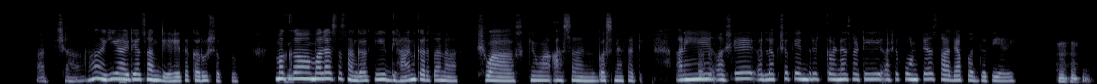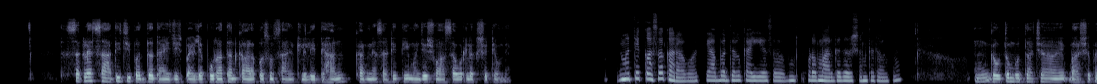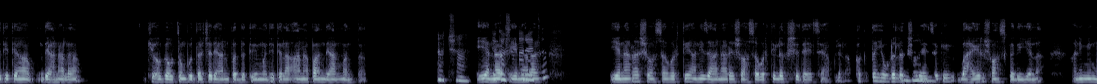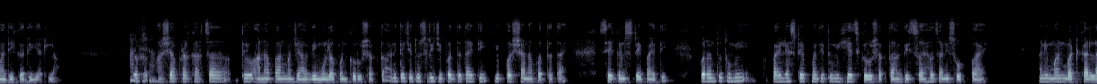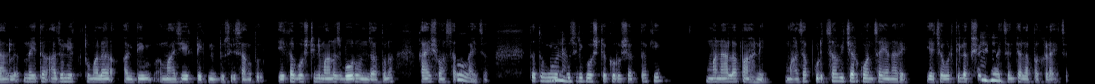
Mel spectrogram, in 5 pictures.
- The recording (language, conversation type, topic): Marathi, podcast, निसर्गात ध्यान कसे सुरू कराल?
- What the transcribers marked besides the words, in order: tapping; in English: "आयडिया"; other background noise; "मध्ये" said as "मधी"; in English: "स्टेप"; in English: "स्टेपमध्ये"; in English: "टेक्निक"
